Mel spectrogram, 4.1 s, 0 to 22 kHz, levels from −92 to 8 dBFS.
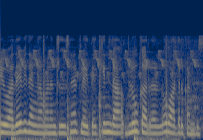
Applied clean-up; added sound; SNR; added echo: none; Car; 12 dB; none.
